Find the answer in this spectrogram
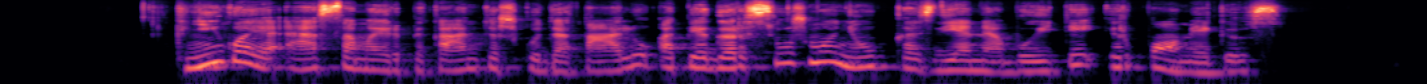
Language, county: Lithuanian, Alytus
